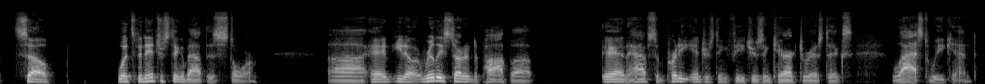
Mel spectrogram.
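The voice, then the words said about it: Hoarse, strained voice. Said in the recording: “I've been battling some form of a sore throat and a cough now for about 2.5 weeks ... I have had some voice issues here over the last 2 weeks or so ... My voice is a little bit blown out”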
